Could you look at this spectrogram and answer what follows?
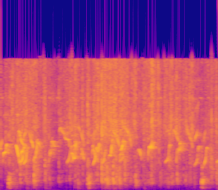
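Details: A mother hen among her chicks, which bite her while she pecks back: bright, high chick cheeps dominate, broken by a few low, gruff hen clucks.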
